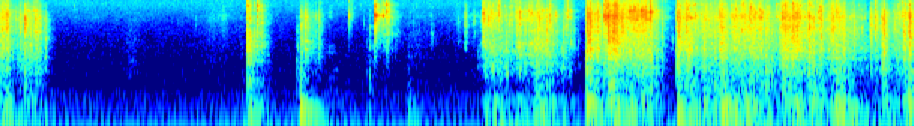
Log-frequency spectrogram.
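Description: Loose plastic Lego pieces and small toy figures clattering as hands rummage through them in a plastic tub. A few scattered clicks, then a continuous rattle from about four seconds in.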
